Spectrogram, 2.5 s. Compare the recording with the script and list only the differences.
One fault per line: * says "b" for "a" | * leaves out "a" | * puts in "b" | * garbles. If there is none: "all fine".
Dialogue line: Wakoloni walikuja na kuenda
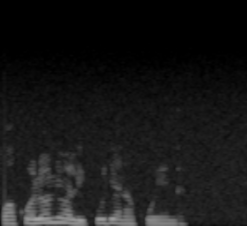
all fine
